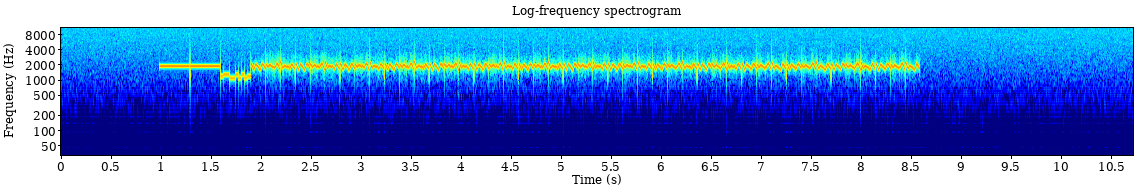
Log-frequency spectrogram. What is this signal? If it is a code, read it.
SSTV (slow-scan television), Martin M1, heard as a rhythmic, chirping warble.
